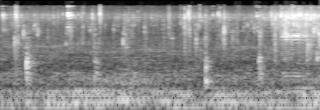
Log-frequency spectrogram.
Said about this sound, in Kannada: ಎಣ್ಣೆ ಕಾದಿದೆ ಸ್ವಲ್ಪ ನಾನು ಕರಿಬೇವು ಸಾರಿ ಸಾಸಿವೆ ಸೇರಿಸ್ಕೊತಾ ಇದ್ದೀನಿ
